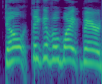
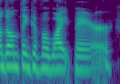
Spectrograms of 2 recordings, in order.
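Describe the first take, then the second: First: Emphatic repeat. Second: Said in the usual way. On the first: Shown as a demonstration. Repeating the command to Daniel, louder and emphatic. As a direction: press the warning harder. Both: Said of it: "if I tell you right now".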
